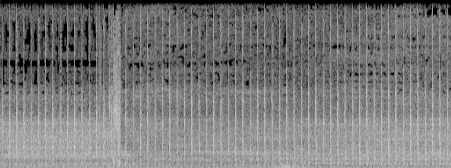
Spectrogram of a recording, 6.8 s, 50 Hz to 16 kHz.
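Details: Saturn SL2 engine knock: sharp, even ticking knock about three times a second over a steady running engine; cause not pinned down.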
